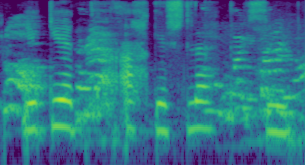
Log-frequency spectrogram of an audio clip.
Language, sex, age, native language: Icelandic, female, 9, Icelandic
